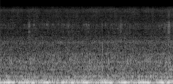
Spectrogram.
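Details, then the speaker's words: Honda Civic (EK) after new timing belt and tensioner: steady, even low idle rumble with no knocks or ticks once the faulty idle air control valve closes up; normal idle. "It's got a bad IAC, so it's obviously doing typical Honda IAC things. But now that the IAC closed up on it, it sounds pretty good."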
